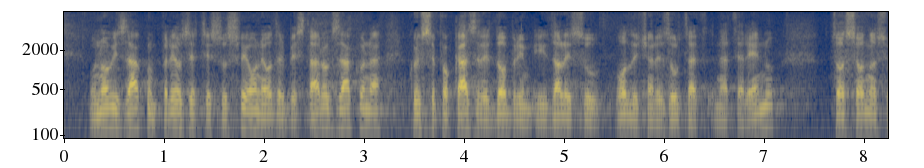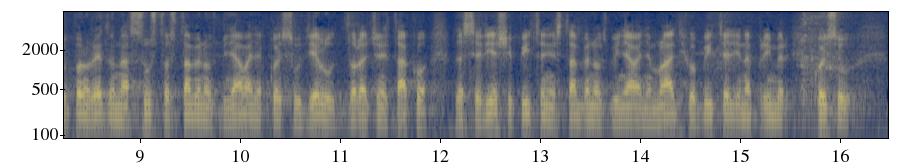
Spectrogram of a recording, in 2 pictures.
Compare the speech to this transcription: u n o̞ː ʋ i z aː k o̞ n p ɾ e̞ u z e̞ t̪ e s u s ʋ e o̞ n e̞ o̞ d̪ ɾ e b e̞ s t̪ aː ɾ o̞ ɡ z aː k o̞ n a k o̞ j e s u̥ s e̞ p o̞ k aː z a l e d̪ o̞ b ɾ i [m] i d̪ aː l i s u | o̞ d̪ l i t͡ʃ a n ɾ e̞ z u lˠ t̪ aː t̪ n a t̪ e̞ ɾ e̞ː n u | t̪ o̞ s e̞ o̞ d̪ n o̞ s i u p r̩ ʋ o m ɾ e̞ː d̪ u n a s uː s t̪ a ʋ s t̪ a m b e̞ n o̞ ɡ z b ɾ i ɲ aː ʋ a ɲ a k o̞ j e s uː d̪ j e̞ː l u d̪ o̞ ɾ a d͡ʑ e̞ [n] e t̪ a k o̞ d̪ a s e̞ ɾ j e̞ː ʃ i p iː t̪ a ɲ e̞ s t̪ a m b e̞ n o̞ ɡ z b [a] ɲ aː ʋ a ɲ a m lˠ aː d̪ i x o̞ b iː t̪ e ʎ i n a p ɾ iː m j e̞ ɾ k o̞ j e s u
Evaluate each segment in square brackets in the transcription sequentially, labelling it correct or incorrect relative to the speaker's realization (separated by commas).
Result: correct, correct, incorrect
